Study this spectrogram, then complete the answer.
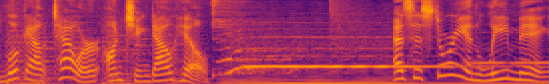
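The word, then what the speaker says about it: Tsingtao: While it's spelled differently, it's pronounced the same way the city is pronounced, Qingdao.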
